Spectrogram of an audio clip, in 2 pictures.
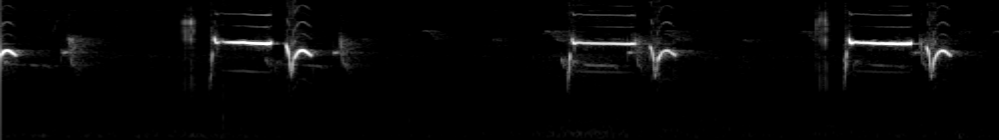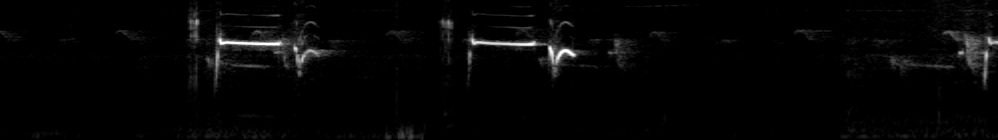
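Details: Energetic bar-winged prinia exchanging song to agitate rival prinias: six or seven piercing phrases of clicks and a steady high whistle with a short downward twist, spaced about every one to two seconds, with faint low background noise.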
